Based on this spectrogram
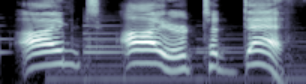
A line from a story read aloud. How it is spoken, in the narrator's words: he wailed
